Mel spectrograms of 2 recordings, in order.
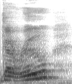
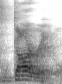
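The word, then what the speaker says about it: Garou: I believe you called the main antagonist of season 2 Garu, and okay, I probably did, yeah. – And it's Garu.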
